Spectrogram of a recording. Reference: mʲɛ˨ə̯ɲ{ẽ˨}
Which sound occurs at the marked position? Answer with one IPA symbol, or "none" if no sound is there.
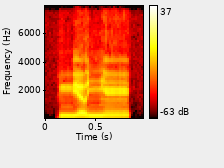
ẽ˨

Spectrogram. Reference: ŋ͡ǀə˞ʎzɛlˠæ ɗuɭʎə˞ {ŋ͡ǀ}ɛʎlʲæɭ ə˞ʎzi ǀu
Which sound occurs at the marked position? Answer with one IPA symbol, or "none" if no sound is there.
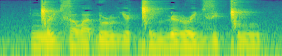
ɡ͡ǀ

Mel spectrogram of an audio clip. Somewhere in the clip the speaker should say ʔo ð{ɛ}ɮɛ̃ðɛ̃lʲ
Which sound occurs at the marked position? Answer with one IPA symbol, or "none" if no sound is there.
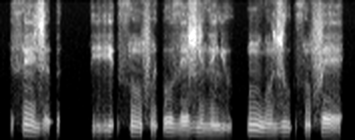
ɛ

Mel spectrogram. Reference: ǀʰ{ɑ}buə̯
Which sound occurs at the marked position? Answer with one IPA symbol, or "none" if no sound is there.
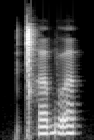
ə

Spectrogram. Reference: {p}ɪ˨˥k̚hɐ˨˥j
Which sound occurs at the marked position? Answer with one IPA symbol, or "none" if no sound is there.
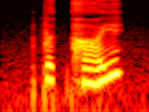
p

